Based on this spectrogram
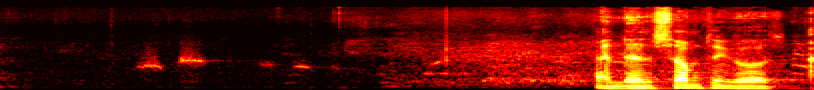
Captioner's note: Mooji pfeift; Lachen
